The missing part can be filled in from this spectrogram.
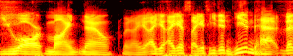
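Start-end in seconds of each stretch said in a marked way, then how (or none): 0.0-1.1 drawn-out, very slow, mechanical put-on robot voice. Showing what the line should have sounded like: imitating a robotic voice. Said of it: "that didn't sound very robotic".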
